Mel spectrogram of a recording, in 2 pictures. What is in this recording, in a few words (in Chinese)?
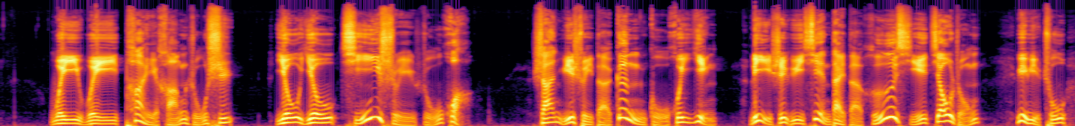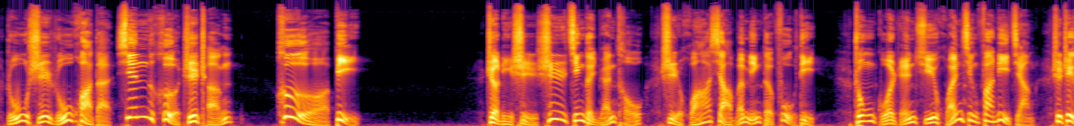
男, 地区招商 招商宣传; 鹤壁市宝山循环经济产业集聚区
